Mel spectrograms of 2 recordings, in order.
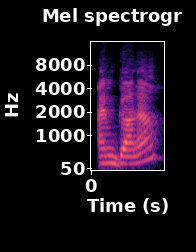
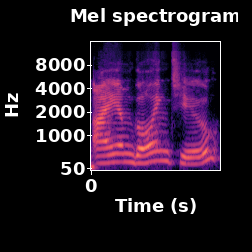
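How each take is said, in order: First: The words blend together into a shortened form. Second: Each word is said separately and in full.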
